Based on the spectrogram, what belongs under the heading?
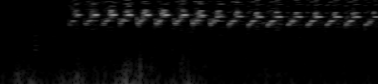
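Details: A European goldfinch bursts into a lively, continuous twitter of high, liquid notes, repeated rapidly and evenly for over two seconds; soft low knocks precede it.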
